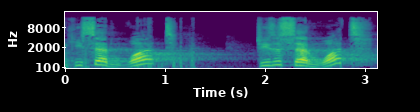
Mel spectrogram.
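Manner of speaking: slow, high, stunned asking; as if the disciples can't believe it; incredulous disbelief. Retold or imitated. Disciples hearing Jesus, slow stunned disbelief. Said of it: "were thinking".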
